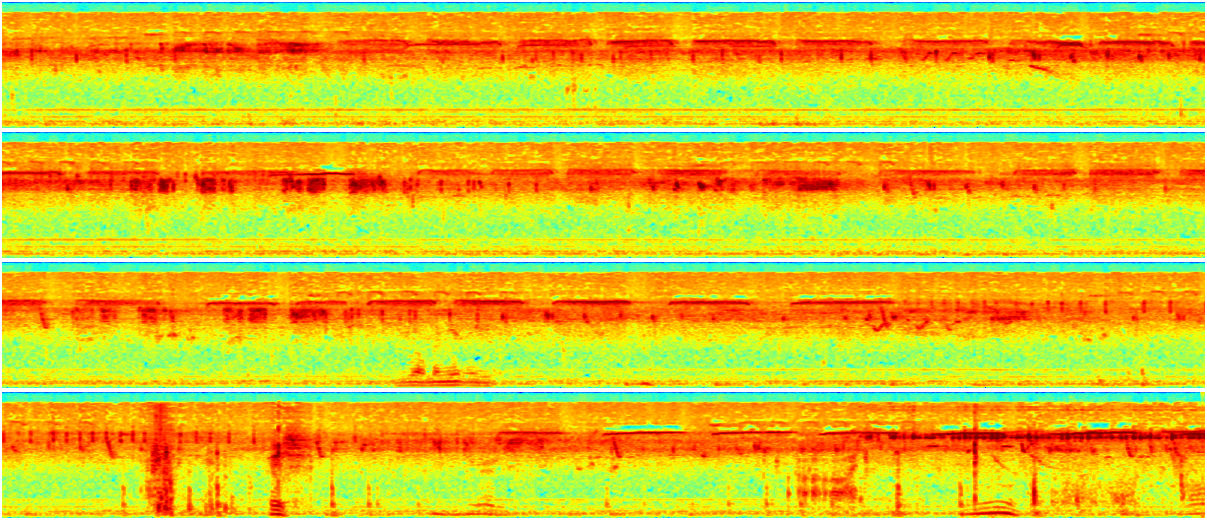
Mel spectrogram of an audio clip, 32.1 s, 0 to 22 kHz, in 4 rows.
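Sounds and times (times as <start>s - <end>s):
insects chirping: 0.0s - 32.0s
steady low hum: 0.0s - 32.0s.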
